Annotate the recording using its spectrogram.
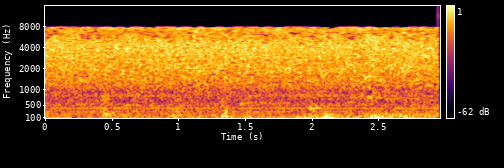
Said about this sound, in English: It starts raining very seriously.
